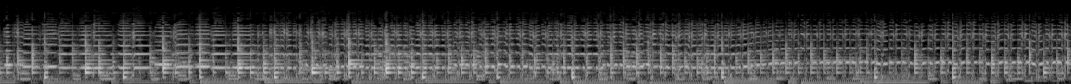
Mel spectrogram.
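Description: Violin held upright and bowed gijjak-style, playing a fast, ornamented Uzbek folk tune over a steady rhythmic bass accompaniment. The melody slides up to a higher register about seven and a half seconds in.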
